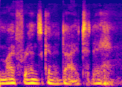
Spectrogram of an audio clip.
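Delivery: hushed whispered despair. Retold or imitated. Nurse whispering to him at the bedside. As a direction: breathe it out as a whisper.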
